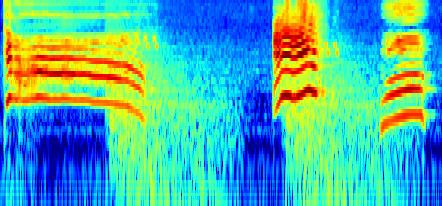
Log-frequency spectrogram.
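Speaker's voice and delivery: very high startled cry; real shock at a reveal; shocked yelp. Real, not acted. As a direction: yelp in disbelief. Shocked yelps at twist.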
